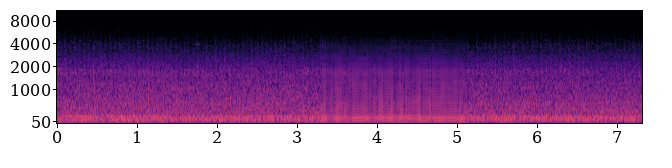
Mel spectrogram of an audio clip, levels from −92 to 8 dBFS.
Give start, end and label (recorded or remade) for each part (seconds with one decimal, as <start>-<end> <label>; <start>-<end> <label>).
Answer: 0.0-3.3 recorded; 3.3-5.1 remade; 5.1-7.3 recorded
